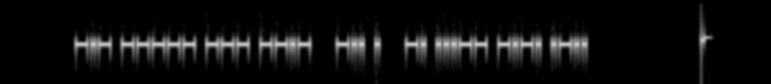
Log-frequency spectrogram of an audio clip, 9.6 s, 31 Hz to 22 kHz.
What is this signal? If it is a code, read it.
Morse code, heard as a keyed tone, about 25 wpm, 700 Hz. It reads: K0OQ DE N3CL
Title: USA Callsign DE Callsign - 4 Characters - 25wpm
